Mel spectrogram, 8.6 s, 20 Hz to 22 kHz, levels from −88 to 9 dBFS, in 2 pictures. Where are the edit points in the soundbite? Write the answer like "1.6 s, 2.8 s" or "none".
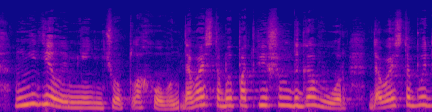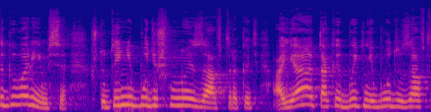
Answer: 1.8 s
